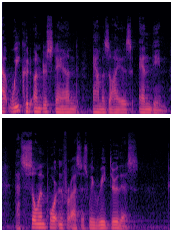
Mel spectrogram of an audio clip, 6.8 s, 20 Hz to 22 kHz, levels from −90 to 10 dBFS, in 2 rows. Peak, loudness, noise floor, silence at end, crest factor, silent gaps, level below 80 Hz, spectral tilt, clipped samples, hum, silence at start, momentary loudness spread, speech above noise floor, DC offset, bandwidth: -16 dBFS; -34 LUFS; -59 dBFS; 0.1 s; 18 dB; none; -62 dBFS; -6 dB/octave; under 0.1%; none; 0 s; 14 LU; 26 dB; under 0.1%; 13 kHz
